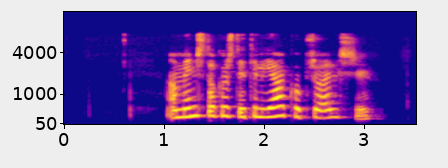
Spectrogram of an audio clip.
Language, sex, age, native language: Icelandic, female, 14, Icelandic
